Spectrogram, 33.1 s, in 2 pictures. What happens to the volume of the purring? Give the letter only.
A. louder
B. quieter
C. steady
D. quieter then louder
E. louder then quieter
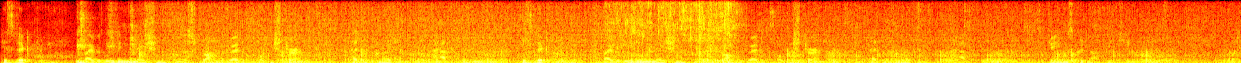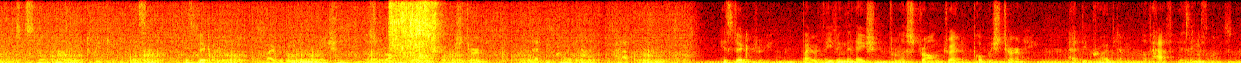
B.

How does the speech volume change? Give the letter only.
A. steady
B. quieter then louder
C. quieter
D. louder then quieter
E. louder
C.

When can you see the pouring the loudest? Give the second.
22 s.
